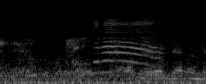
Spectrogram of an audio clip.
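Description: Background voices of people talking, with one high voice calling out on a falling pitch about a second in, over a low steady rumble.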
